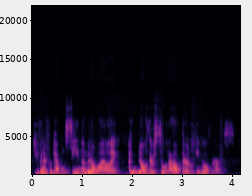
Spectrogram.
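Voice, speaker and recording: An anxious child pleads in a high voice performed by a woman. The delivery is that of a staged play reading. The sound is slightly dull, like livestream call audio. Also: fast talker, a little hiss or hum, lightly acted. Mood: wistful. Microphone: video call.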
